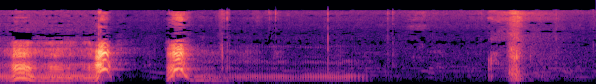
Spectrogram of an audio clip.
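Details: Playful Scottish terriers wrestling: a couple of sharp growly barks in quick succession, then a low rumbling growl that fades, followed by one short snort-like bark after a pause.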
